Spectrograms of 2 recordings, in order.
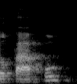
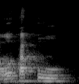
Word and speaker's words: otaku: otaku ou otaco né aqui a gente fala normal comumente otaco mas no japonês ah otaku e mangá animê é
